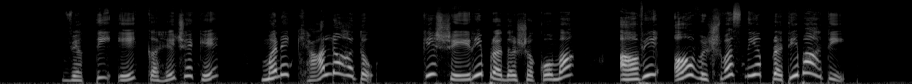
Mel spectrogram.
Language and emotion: Gujarati, surprised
